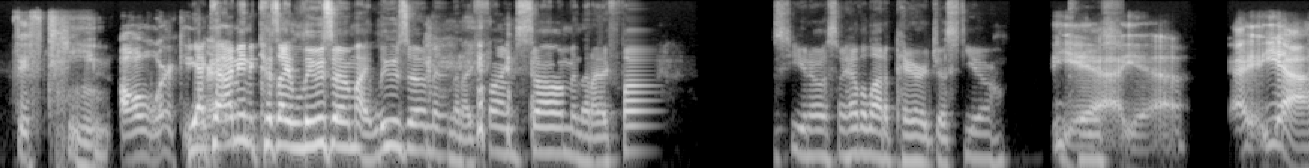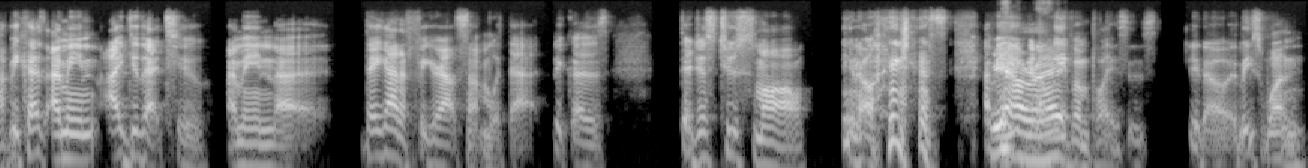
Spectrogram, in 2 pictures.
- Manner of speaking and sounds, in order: tapping; laugh; laughing while speaking: "know, I guess"; laughing while speaking: "Yeah"
- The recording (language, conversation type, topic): English, unstructured, How should I use music to mark a breakup or celebration?
- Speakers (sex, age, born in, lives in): male, 20-24, United States, United States; male, 55-59, United States, United States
